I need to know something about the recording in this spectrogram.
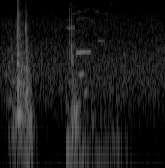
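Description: A wooden box lid creaks open.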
